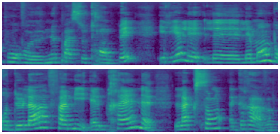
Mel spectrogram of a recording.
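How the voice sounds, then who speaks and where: A woman teaching beginners, with a slightly high voice and an unhurried, deliberate pace. She repeats each word and keeps checking that her pupils follow. The sound is echoey, as if recorded in a bare room. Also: darkish tone. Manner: slow, patient, repeats words and checks with "d'accord?". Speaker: French teacher. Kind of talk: beginner French lesson.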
